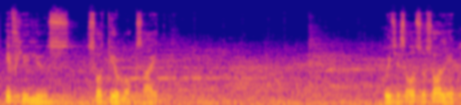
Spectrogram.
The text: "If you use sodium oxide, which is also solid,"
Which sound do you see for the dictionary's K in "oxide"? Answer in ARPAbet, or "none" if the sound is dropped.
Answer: K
